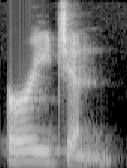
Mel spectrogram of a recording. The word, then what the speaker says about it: region: It's not correct to say region. We have to say region. We have to use the J sound, not the sound. Sometimes the letter G is pronounced with a sound, but not in this case. we have to say region with a juice sound like in juice and jump.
